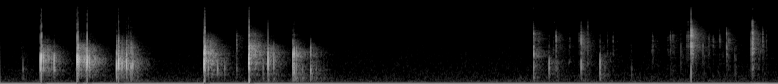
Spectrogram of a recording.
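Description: Small glass paint bottles knocking and clinking against each other and the tabletop as they are tipped over and gathered up, in four short bunches of quick taps.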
